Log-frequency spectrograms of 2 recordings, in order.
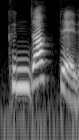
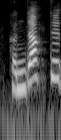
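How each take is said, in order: First: The stress is on the second syllable. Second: The stress is on the first syllable. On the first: The speaker calls it right. "conducted 할 때도 이음절 강세예요" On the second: The speaker calls it wrong. "conducted가 아니라"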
